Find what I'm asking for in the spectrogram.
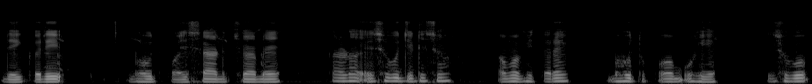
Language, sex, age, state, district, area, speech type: Odia, male, 18-30, Odisha, Malkangiri, urban, spontaneous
